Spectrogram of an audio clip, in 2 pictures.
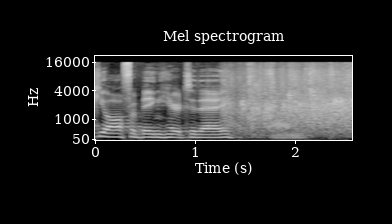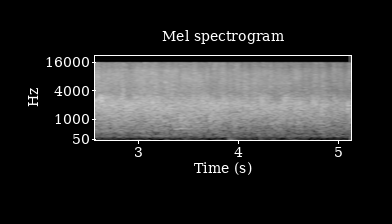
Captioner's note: applause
